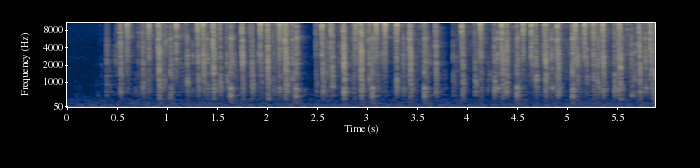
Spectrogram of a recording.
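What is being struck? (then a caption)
Plastic mechanical keyboard with round keycaps. Long painted nails and fingertips type on a white-pink backlit mechanical keyboard with round plastic keycaps. Rapid, bright, clacky key taps come in a steady stream, with a brief pause near the middle. The taps are sharp with almost no ring.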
